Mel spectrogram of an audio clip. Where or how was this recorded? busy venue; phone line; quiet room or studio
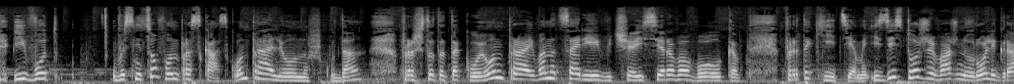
quiet room or studio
